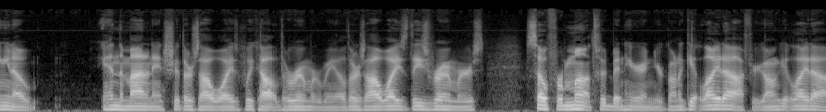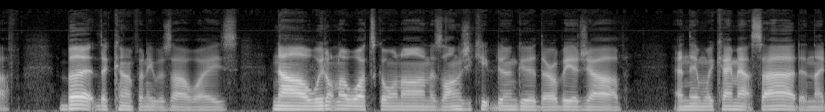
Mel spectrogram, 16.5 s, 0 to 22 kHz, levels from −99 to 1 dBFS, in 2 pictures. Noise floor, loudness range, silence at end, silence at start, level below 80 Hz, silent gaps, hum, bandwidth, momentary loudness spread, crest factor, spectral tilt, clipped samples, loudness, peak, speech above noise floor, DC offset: -55 dBFS; 4 LU; 0 s; 0 s; -54 dBFS; none; none; 15 kHz; 11 LU; 20 dB; -6 dB/octave; under 0.1%; -24 LUFS; -4 dBFS; 31 dB; under 0.1%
